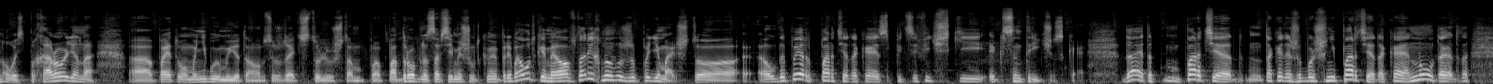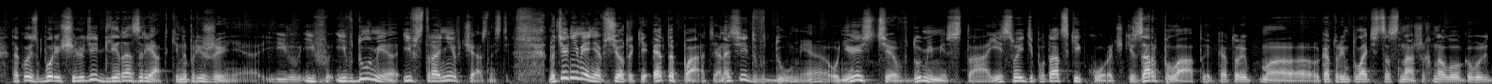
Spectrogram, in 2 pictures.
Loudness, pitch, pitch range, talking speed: -20 LUFS, 145 Hz, 115-175 Hz, 175 wpm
